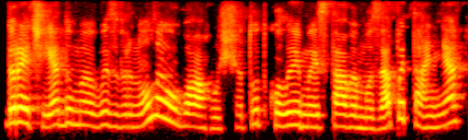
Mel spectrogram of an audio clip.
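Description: A woman teaching a beginners' language lesson, modeling phrases slowly and raising her pitch on questions. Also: mellow. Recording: slightly dull, lo-fi recording.

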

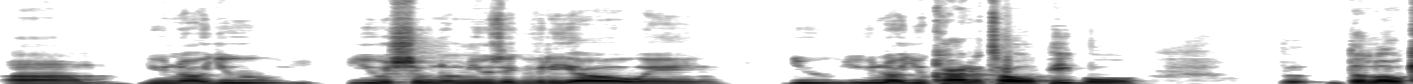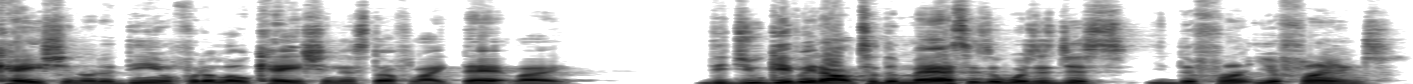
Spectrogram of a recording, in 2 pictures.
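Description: A man's voice: fairly low pitch, fairly even intonation, moderate pace. A man interviewing a rapper in a casual, rambling way, full of fillers and restarts.

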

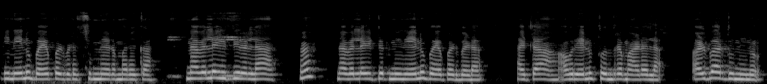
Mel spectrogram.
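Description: A warm but firm motherly cartoon woman, voiced by a woman who keeps repeating comfort. She talks quickly in a fairly high voice. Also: level tone, lightly acted. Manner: fast, soothing, repeats comfort.

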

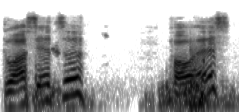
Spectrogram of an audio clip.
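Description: A man with a Berlin accent hosting a livestream, rambling in slang with shout-outs. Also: high-pitched, big pitch swings, slow, background noise. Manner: slangy, rambling, calls everyone Dicker. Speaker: livestream host.

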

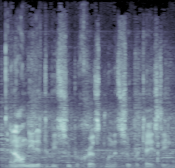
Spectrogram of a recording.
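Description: Chewing man with a low voice. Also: very fast, rough recording. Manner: laid-back, slangy, talks through bites. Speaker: food reviewer. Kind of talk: casual food review vlog. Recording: music playing behind.

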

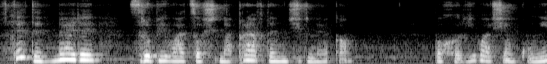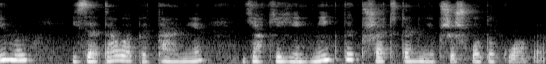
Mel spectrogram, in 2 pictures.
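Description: A woman reading a children's novel aloud in a calm, unhurried way. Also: mid-range voice. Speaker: storyteller.

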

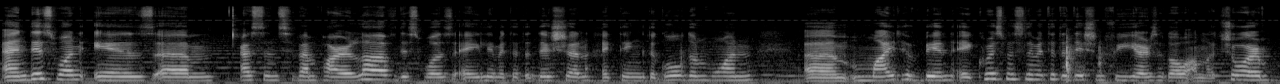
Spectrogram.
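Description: A woman's voice: on the low side, steady tone, unhurried, fairly bright tone, soft background music, rough recording. A woman chatting casually to camera as a beauty vlogger, in a groggy just-woken-up morning voice and a chatty, self-deprecating way.

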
